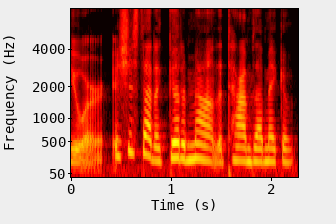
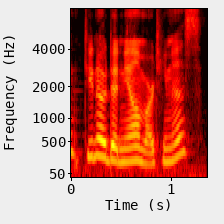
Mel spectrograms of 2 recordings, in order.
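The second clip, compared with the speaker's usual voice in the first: usual speaking voice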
